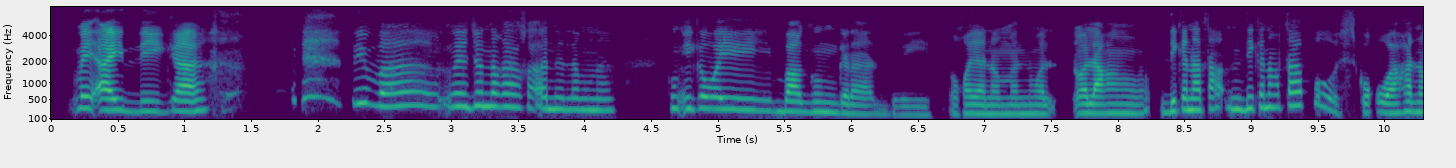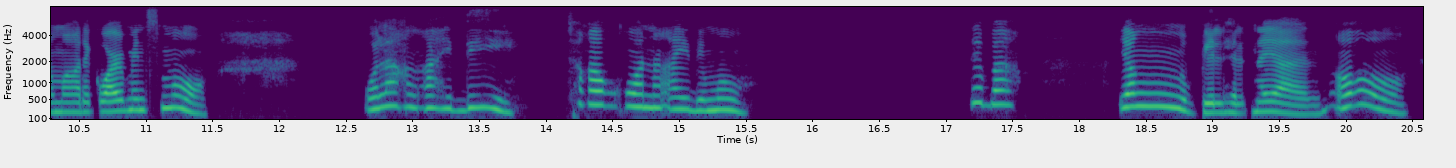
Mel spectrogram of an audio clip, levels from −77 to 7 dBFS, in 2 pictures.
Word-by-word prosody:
My 290 +1 +2
ID 230 -4 +4
ka? 235 0 +4 1.1
Di 405 +1 -2
ba 340 0 -1
medyo 330 +1 -1
nakakaano 310 -4 -1
lang 260 0 -5
na, 250 - -4 0.5
kung 290 -2 -6
ikaw 280 +1 -2
ay 260 -3 -4
bagong 220 -1 +1
graduate 175 -4 -8
o 180 - -12
kaya 190 -1 -1
naman 180 0 -5
wal 180 -1 -5 0.2
wala 195 0 +4
kang 195 0 -3 0.3
di 215 +2 0
ka 265 - +2
nata 255 +3 +1
hindi 275 0 0
ka 310 - 0
nakatapos, 315 - -2
kukuha 200 0 -1
ka 225 - +2
ng 210 - -1
mga 210 0 0
requirements 240 +5 +3
mo 255 - +1 1.2
wala 315 +6 +2
kang 320 -2 -4
ID. 285 -4 0 0.4
Saan 385 - -8
ka 370 - +9
kukuha 335 -1 +3
ng 305 0 +2 0.2
ID 245 -2 -2
mo? 250 -5 +1 1.6
Di 420 - 0
ba? 375 -1 +2 0.8
Yang 325 +2 +5 0.4
PhilHealth 200 0 0
na 220 - +1
yan, 185 -4 +2 0.2
oo. 300 - +1
255 Hz, 140 wpm, -25 LUFS, 210-305 Hz, 1.6 s, ka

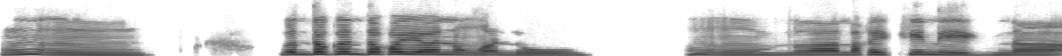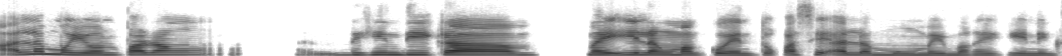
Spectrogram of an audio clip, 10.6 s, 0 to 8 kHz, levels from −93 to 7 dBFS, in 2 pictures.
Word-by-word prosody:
Mm, 255 -6 -4 0.7
ganda 320 +2 +4
ganda 340 0 +4
kaya 325 -1 +6
no'ng, 300 -4 -2
ano 230 -3 -3 0.5
mm, 255 -3 -6
na 270 0 +1
nakikinig 285 -3 0
na, 250 0 -1
alam 335 +4 -1
mo 300 - -1
'yon, 250 -1 -1
parang 275 +1 -1 0.5
di 250 +2 -11
hindi 275 -1 -1
ka 250 -2 +6 0.3
maiilang 250 0 +2
magkuwento 220 -4 -1
kasi 245 +5 -4
alam 240 -3 -2
mong 220 0 -8
may 210 -1 -5
makikinig 215 -2 -7
255 Hz, 135 wpm, -20 LUFS, 235-280 Hz, 0.7 s, kaya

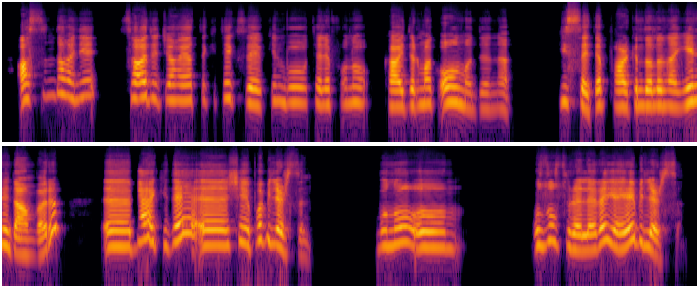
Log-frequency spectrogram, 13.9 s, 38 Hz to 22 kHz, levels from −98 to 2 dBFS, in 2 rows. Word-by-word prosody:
aslında, 320 +2 0
hani, 310 0 -5 0.3
sadece 275 -2 +2
hayattaki 255 -1 -5
tek 280 +1 -7
zevkin 225 +2 -5
bu 230 -1 -7
telefonu 225 +1 -8
kaydırmak 205 +2 +1
olmadığını 180 -6 -4 0.5
hissedip 205 -4 -2
farkındalığına 200 0 +1
yeniden 195 -7 +3
varıp, - - +1 0.4
ııı, 235 0 +3
belki 285 -6 +3
de, 300 - +7 0.4
ııı, 245 - 0
şey 275 +3 -2
yapabilirsin 300 +1 -1 0.6
bunu, 240 +3 -4
umm, 225 -1 -1 0.7
uzun 245 +5 -3
sürelere 205 0 +2
yayabilirsin. 250 +1 +2
235 Hz, 110 wpm, -21 LUFS, 205-265 Hz, 0.7 s, de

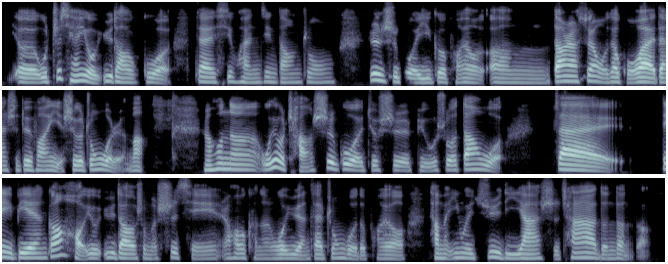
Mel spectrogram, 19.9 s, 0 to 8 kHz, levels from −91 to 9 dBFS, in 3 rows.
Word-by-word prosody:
呃， 150 -3 +3
我 165 - 0
之 285 - -3
前 205 -5 0
有 160 - +3
遇 190 -1 -1
到 150 -4 +1
过， 145 -1 -2 0.2
在 170 -3 +3
新 165 +3 -7
环 150 -2 -5
境 165 -1 -8
当 150 0 -6
中 155 0 -10 0.3
认 230 -1 +4
识 175 -2 -2
过 145 - -1
一 140 +1 -1
个 155 +2 -1
朋 145 +2 -8
友， 150 -2 -1
呃， 140 -2 -6
当 180 +1 +8
然 185 - +5
虽 200 - -1
然 185 -3 +3
我 150 - -3
在 165 - +3
国 140 -3 -4
外， 165 -2 +9
但 155 +1 +1
是 155 - -8
对 165 0 0
方 155 -1 -2
也 140 - -5
是 170 - -1
个 160 - +2
中 175 +2 -2
国 - - +2
人 - - -8
嘛。 - - -2 0.6
然 165 -1 -1
后 200 +3 +1
呢， 175 -3 0
我 180 - +2
有 255 -5 +4
尝 130 -6 -2
试 215 +8 +2
过， 175 -5 +1
就 160 +2 -7
是 150 -2 -5
比 145 - -11
如 140 +3 -7
说 165 +1 -3
当 180 +2 +3
我 295 - -3 0.5
在 170 - +7 0.5
那 190 -3 +1
边 170 0 +3
刚 230 +7 +4
好 255 - +1
又 155 +1 -2
遇 175 +3 -5
到 155 -3 +3
什 155 - -9
么 140 -1 -11
事 175 - -5
情， 140 -3 -9
然 155 - -9
后 160 0 -4
可 140 - -15
能 140 +1 -11
我 145 0 0
远 140 -2 -3
在 145 0 -1
中 165 +3 -8
国 145 -4 -4
的 125 - -6
朋 140 +1 -12
友， 135 -2 -3 0.2
他 165 - 0
们 155 - -6
因 175 - -4
为 160 -2 -3
距 185 +4 -4
离 150 -2 -4
呀， 150 -1 +2
时 140 -3 -9
差 175 +3 -3
啊 175 -1 +3
等 140 -2 -7
等 150 -5 -5
的， - - -13
155 Hz, 280 characters per minute, -21 LUFS, 145-175 Hz, 0.6 s, 外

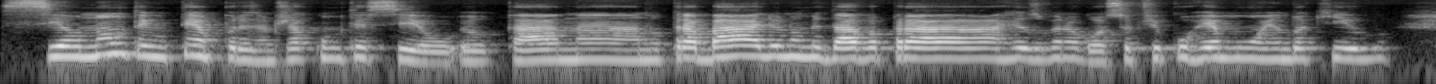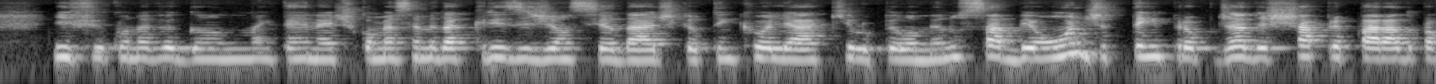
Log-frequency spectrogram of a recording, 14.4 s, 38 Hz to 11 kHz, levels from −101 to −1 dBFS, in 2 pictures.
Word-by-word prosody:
Se 240 - -2
eu 240 -1 +4
não 280 +5 0
tenho 250 -4 -3
tempo, 245 0 -2
por 220 -3 -5
exemplo, 185 -1 -8
já 205 - -6
aconteceu, 210 -5 -5
eu 180 - -7
estar 190 +2 -1
na 195 -1 -5
no 195 0 -8
trabalho, 240 +4 +4
não 245 0 -2
me 230 - -3
dava 215 0 +3
para 215 -1 +3
resolver 210 +1 -6
o - - -10
negócio, 175 -2 -4
eu - - -9
fico 220 +2 -6
remoendo 220 -1 -4
aquilo 210 0 -7 0.5
e 235 0 +1
fico 225 -1 -5
navegando 210 -2 -3
na 205 0 -8
internet, 205 -1 -5
começa 210 0 -2
a - - -4
me 215 - -4
dar 215 0 +5
crises 210 -1 -3
de 210 - +1
ansiedade 195 -2 +1
que - - -4
eu - - -4
tenho 205 0 -9
que 225 - -3
olhar 210 -2 +4
aquilo, 195 +1 -2
pelo 200 -1 -1
menos 215 +5 -3
saber 230 -4 +5
onde 245 +3 +1
tem 245 0 +1
para 220 - +1
eu 215 - -8
já 225 +3 +5
deixar 220 +1 +4
preparado 215 -3 +6
para 215 0 -3
215 Hz, 225 wpm, -23 LUFS, 205-225 Hz, 0.5 s, preparado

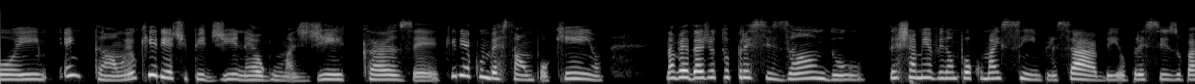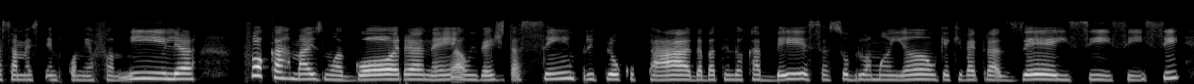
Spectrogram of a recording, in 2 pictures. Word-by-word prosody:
Oi, 230 +1 +1 0.2
então 230 - -2
eu 265 +3 +1
queria 345 -6 +4
te 270 - -8
pedir, 230 0 -4
né, 205 -1 -3
algumas 195 -3 -4
dicas, 225 0 -1
eh, 180 0 -2
queria 400 0 +1
conversar 280 -9 +1
um 210 0 -4
pouquinho. 250 -2 -3 0.6
Na 290 - +3
verdade 305 0 +6
eu - - +2
estou 330 +1 -3
precisando 255 -6 -2 0.2
deixar 305 +1 +1
minha 310 0 +2
vida 285 +1 -1
um 285 - -3
pouco 285 -1 -1
mais 280 +1 -1
simples, 215 -6 -5
sabe? 210 -5 +2
Eu 210 - -5
preciso 230 +1 -4
passar 225 0 -2
mais 215 -1 -9
tempo 210 -1 -11
com - - -7
a - - -9
minha 200 -1 -10
família, 255 +4 +1 0.5
focar 375 -9 +5
mais 240 -2 +1
no 225 -2 -5
agora, 225 +4 +5
né, 220 0 -3
ao 220 - -1
invés 210 0 -4
de 205 - -16
estar - - -7
sempre 255 -1 -3
preocupada, 220 -2 +2
batendo 220 +1 -6
a - - -7
cabeça 225 +3 -1
sobre 225 +2 -4
o 230 - -2
amanhã, 220 +1 -2
o 225 - -6
que 220 - -5
é - - -7
que 225 - -12
vai 215 0 -3
trazer, 225 +3 +3
e 215 -1 -3
se, 220 0 -9
e - - -13
se, 210 - -14
e - - -21
se. 295 +2 -3
230 Hz, 165 wpm, -22 LUFS, 215-270 Hz, 0.6 s, verdade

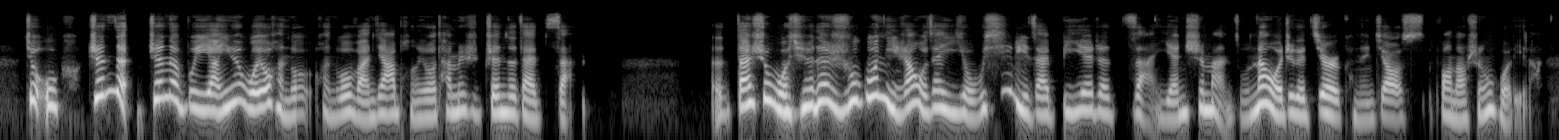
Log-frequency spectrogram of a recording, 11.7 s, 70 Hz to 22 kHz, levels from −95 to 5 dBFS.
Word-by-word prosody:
就 365 -3 +2
我 280 -2 +2 0.2
真 410 +2 +4
的 - - +4
真 380 +2 +2
的 380 - +2
不 265 0 -2
一 245 - +1
样， 235 -2 +2
因 265 - +5
为 340 - 0
我 250 -6 +4
有 280 - +5
很 260 -9 -3
多 195 +2 -8
很 210 -5 -11
多 205 +3 -1
玩 175 -5 -3
家 205 +2 -2
朋 185 -5 -12
友， 180 +1 -4
他 205 +4 -7
们 225 +2 0
是 225 - -11
真 215 +2 0
的 215 - 0
在 190 -4 -3
攒。 170 - -9 1.0
呃， - - -7
但 280 +3 +5
是 335 - +1
我 255 -10 +6
觉 250 +6 +4
得 335 +4 +5
如 300 +6 +3
果 405 +4 +4
你 290 -8 +5
让 275 +9 +1
我 - - +1
在 265 +4 +1
游 210 -5 -1
戏 250 0 -5
里 265 -6 +3
再 200 -1 -4
憋 220 +5 -3
着 215 -2 -6
攒 215 -5 -10
延 170 +2 -5
迟 225 +5 -2
满 240 -1 0
足， 175 -1 -17
那 310 +6 +5
我 195 - +4
这 215 +3 -3
个 195 - -1
劲 190 +5 -1
儿 190 -3 +2
可 175 +1 -18
能 160 0 -15
就 180 - -5
要 170 - -2 0.3
放 195 - -6
到 165 -2 -6
生 195 +8 -3
活 - - -7
里 - - -17
啦。 - - -23
220 Hz, 345 characters per minute, -19 LUFS, 195-265 Hz, 1.0 s, 我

